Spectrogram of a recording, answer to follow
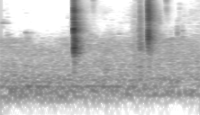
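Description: Two short, sharp clicks about three-quarters of a second apart over faint kitchen room tone.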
